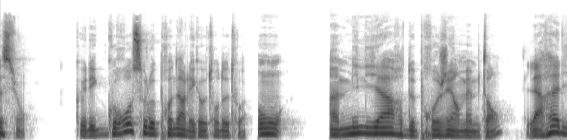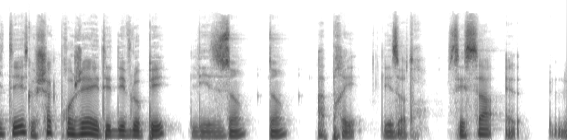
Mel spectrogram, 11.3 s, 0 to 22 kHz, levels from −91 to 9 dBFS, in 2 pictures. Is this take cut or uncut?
cut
